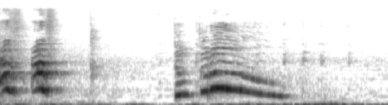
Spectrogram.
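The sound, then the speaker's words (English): A dog gives a couple of quick, sharp barks, then after a pause lets out a longer yelping cry that slides downward in pitch. The sounds are fairly loud. “Did y'all hear that bark?”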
